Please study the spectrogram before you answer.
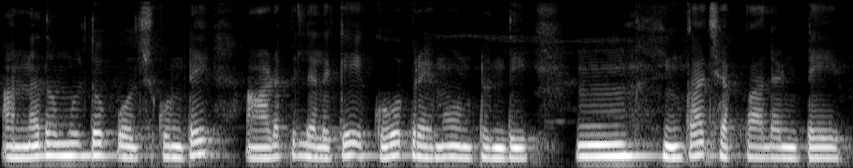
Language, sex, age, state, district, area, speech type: Telugu, female, 30-45, Andhra Pradesh, Palnadu, urban, spontaneous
